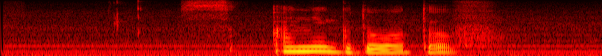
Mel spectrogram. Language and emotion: Russian, neutral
